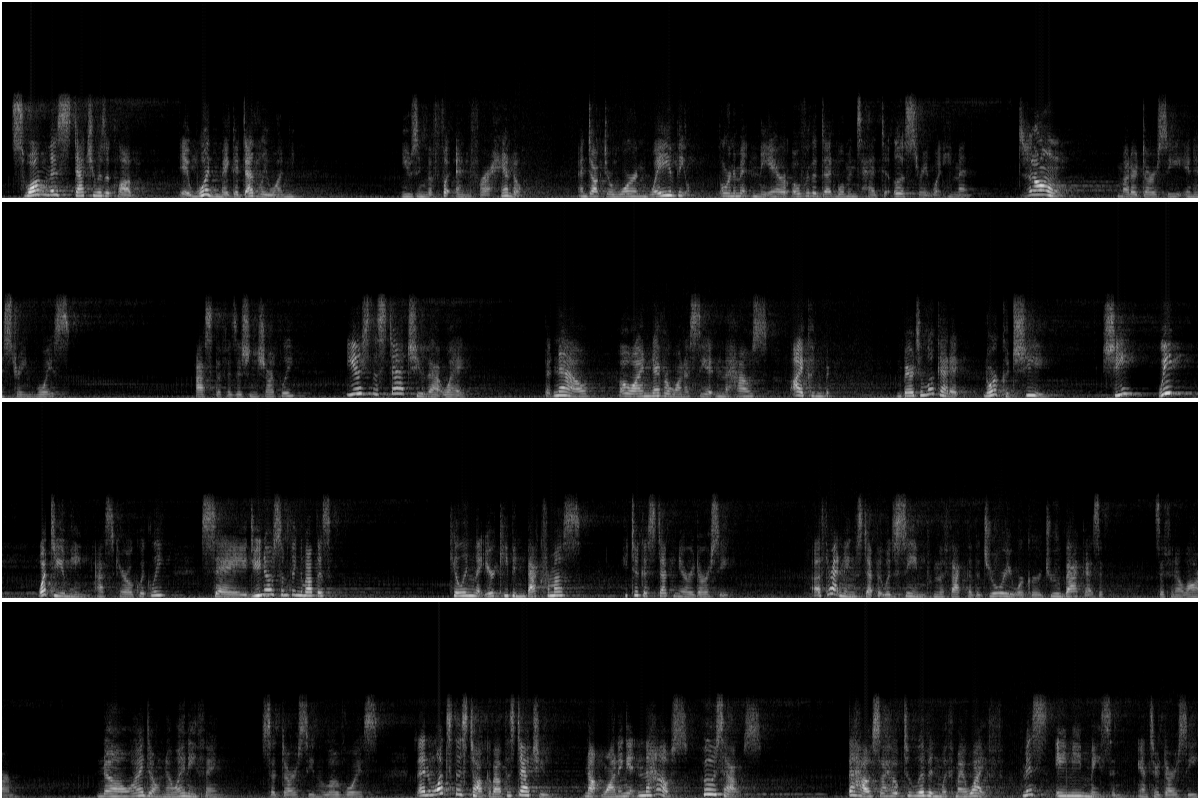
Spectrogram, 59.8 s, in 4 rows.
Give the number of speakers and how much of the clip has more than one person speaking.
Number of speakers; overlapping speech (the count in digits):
1, no overlap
